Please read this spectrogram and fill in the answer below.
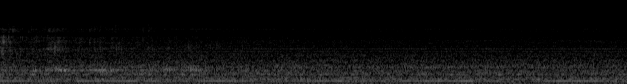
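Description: Beer pouring from a 24-ounce can into a glass in a steady stream, foaming up into a white head.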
